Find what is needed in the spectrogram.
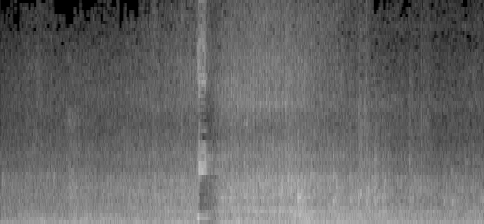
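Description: Road traffic: a steady engine hum, a short horn toot about two and a half seconds in, then a vehicle passing, its rush swelling and fading.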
